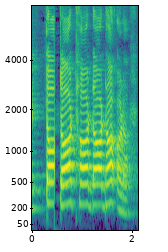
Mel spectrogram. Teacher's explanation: ठीक है, दांत के जस्ट ऊपर उसको मुर्दा बोला जाता है। तो जब भी आप ट वर्ग के किसी भी वर्ण का उच्चारण करेंगे तो हमारा जीभ जो है कहाँ पर टच करेगा, तो दांत के जस्ट ऊपर, यानी कि मूर्धा में पर। ठीक है, तो ट वर्ग के किसी भी वर्ण का अगर आप उच्चारण करेंगे तो कहाँ क्या हो जाएगा, तो मूर्धा हो जाएगा, मूर्धा।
